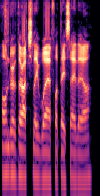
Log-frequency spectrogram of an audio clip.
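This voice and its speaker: A man's voice: lowish voice, little pitch movement, very fast, fairly bright tone, slight background noise. A young man casually reacting to an anime episode, chatty and swearing a lot, calling the characters bro. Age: young adult. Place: small room at home. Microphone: headset mic.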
